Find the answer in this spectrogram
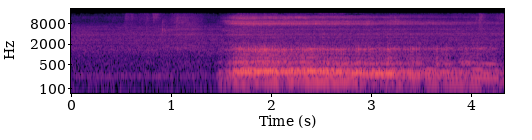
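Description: A person's voice making one long, steady, sulky groan, starting about a second and a half in and slowly fading near the end.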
